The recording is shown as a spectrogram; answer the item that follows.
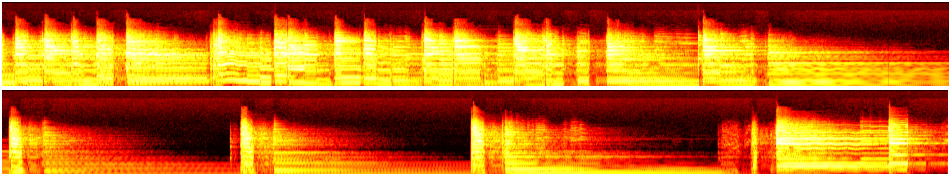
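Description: A distorted electric guitar amp tone, recorded with Fathead and Gold microphones, plays quick chopped chords and riffs, then lets loud chords ring out and decay between fresh strums.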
